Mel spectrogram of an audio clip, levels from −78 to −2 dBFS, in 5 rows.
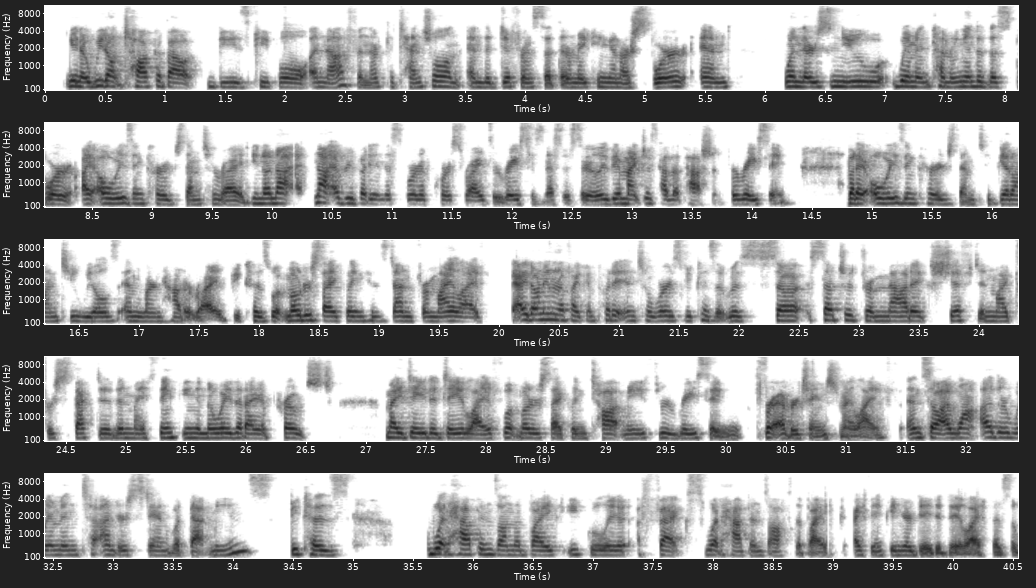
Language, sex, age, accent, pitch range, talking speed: English, female, 20-39, American, 175-195 Hz, 235 wpm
